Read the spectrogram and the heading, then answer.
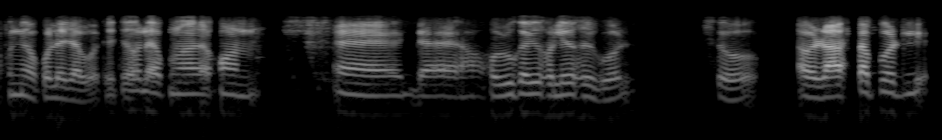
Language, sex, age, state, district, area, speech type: Assamese, male, 45-60, Assam, Dhemaji, rural, conversation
